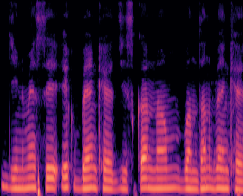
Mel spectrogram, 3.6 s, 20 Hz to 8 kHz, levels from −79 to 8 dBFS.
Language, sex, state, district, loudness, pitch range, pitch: Hindi, male, Jharkhand, Deoghar, -17 LUFS, 145-150 Hz, 145 Hz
